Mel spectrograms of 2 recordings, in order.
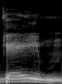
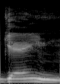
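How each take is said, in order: The two takes are said the same way.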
